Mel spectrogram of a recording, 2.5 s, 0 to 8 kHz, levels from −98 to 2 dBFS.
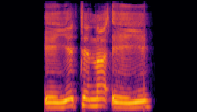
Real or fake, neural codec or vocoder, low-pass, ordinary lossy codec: real; none; 7.2 kHz; AAC, 48 kbps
